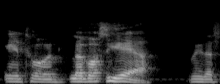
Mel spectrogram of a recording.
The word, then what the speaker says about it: Lavoisier: learning how to say french names like antoine lavoisier i mean that's how you say it lavocia lavoisier right that's like when hermione was teaching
